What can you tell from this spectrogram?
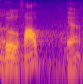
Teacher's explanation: Jadi ujung lidahnya digeraham atas ya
